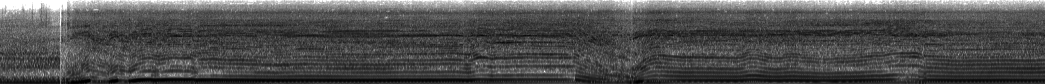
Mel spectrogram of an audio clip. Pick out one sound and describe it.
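A chainsaw starts, revs up and roars while cutting through wood, its pitch dipping and rising.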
